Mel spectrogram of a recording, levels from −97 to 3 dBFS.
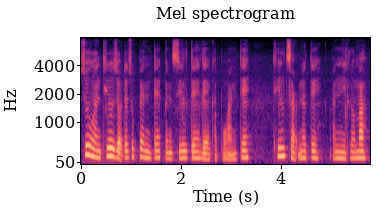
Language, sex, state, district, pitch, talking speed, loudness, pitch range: Mizo, female, Mizoram, Aizawl, 160 Hz, 220 wpm, -19 LUFS, 150-170 Hz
